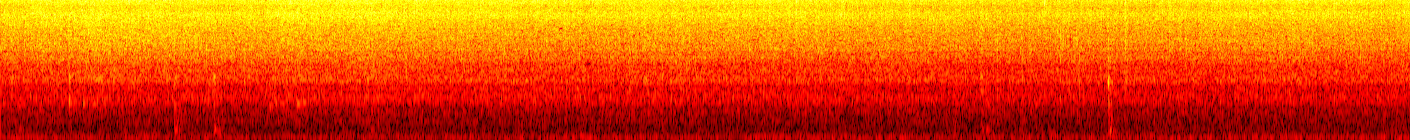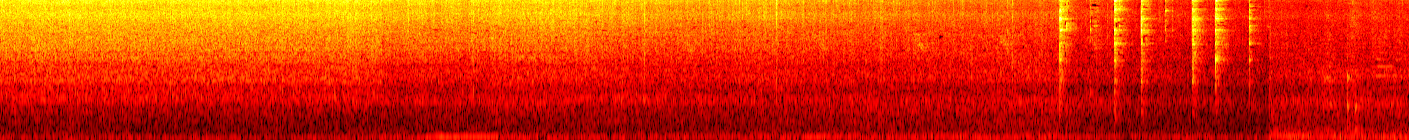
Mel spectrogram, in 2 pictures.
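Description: Diced tomato, onion and garlic sizzling in a nonstick frying pan, stirred with a wooden spatula. The sizzle eases off after about twenty seconds, and near the end comes a quick run of about six sharp taps.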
